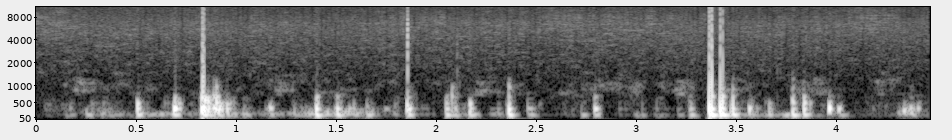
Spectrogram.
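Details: Fit male's stomach growling heard through a stethoscope: bursts of gurgling and bubbling with a few sharper squeaks; ordinary borborygmi.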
